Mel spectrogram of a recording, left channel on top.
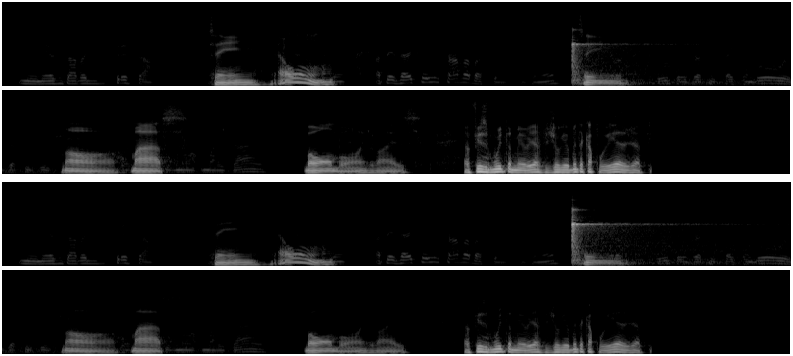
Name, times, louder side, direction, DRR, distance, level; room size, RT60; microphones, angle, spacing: voice 1, 0.2-1.6 2.0-2.4 2.7-5.6 6.0-10.6 11.2-11.8, left 1 dB, 25° left, 7.4 m, -64 dB
voice 2, 2.1-3.3 5.8-6.2 8.5-9.6 10.9-12.1 12.6-14.4, left 4 dB, 65° left, 0.5 m, -34 dB
sound 1, 5.7-10.7, right 9 dB, 85° right, 3.4 m, -45 dB
head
